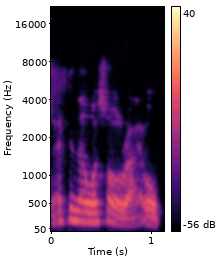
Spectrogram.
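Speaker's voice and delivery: ordinary delivery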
